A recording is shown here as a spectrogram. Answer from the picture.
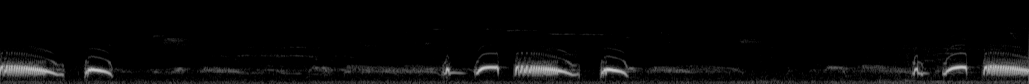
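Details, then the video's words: Calling female spotted dove, kept in Vietnam to stimulate and train male decoys, repeats its low hooting phrase three times, each with short arched notes around a long falling coo, separated by soft murmurs. "tiếng chim cu gáy mái tập bổi kích mồi căng lửa"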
